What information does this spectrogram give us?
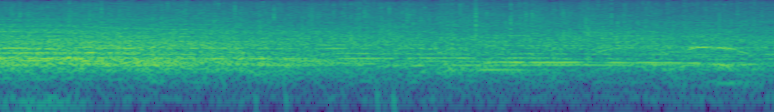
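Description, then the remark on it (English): Steady audience applause from fans of the Swensons restaurant, a dense wash of many hands clapping at once that holds at an even, fairly loud level for several seconds with no voices standing out. “By applause, who out there is someone who's into Swensons?”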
